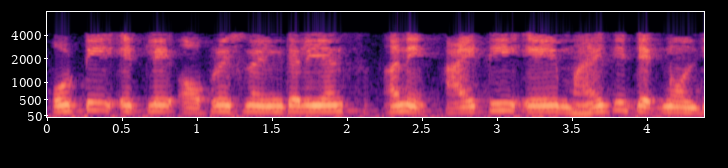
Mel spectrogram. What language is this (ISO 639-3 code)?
guj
